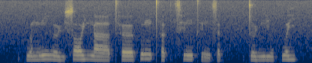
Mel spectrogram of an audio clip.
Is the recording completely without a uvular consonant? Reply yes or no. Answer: yes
